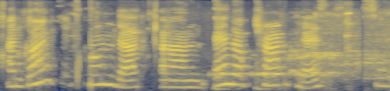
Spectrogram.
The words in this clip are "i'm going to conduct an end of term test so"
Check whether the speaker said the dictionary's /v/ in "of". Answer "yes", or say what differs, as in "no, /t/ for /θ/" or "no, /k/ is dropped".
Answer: no, /p/ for /v/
